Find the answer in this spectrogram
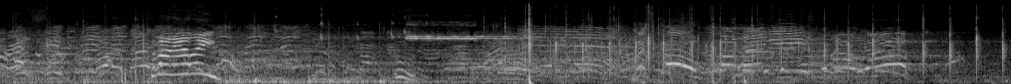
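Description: Youth basketball game in a large indoor arena: high-pitched shouts, a basketball bouncing on the hardwood, and sneakers squeaking. A referee's whistle sounds for about a second around four seconds in, followed by a sharp thud of the ball.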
